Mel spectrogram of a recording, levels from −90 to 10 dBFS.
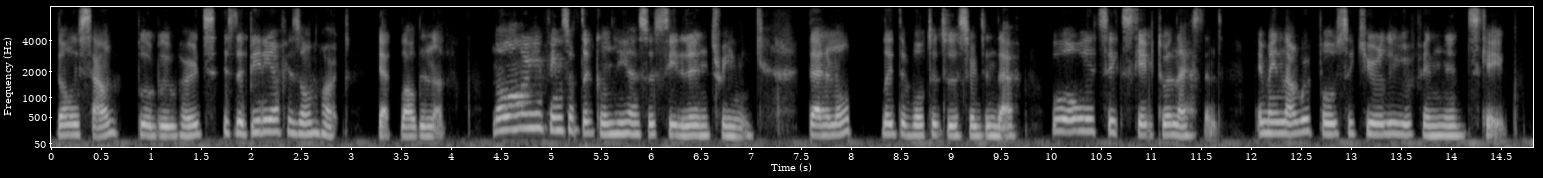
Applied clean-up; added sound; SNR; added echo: neural diffusion model UNIVERSE++.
